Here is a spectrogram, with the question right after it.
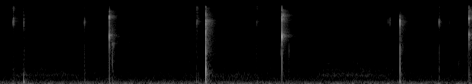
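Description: Fingers with long nails open and close the silver cap of a partly full, iridescent plastic lip gloss tube and handle its wand. About nine sharp, bright plastic clicks land at irregular intervals, each dying away almost instantly, over a faint steady low hum.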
